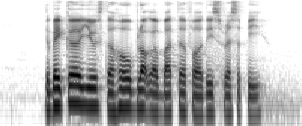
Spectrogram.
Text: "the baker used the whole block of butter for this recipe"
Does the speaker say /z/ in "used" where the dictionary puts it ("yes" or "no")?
no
